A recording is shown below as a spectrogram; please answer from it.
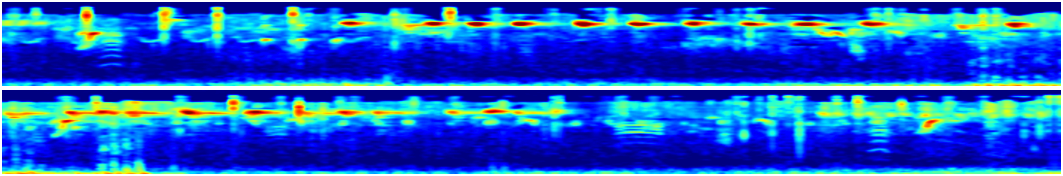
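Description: Finches chirp in a busy chorus of high, thin tweets, several every second and overlapping, over a steady low rumble and some pattering.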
